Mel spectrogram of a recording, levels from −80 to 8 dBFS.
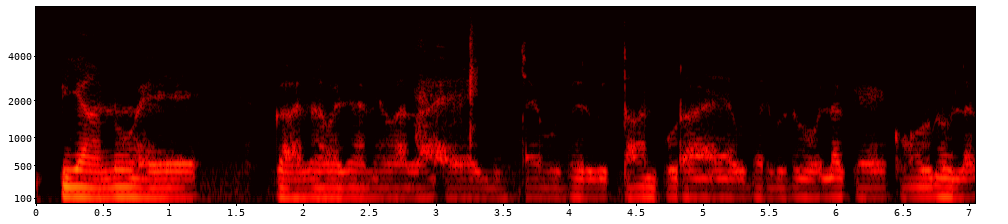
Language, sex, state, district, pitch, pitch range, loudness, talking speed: Hindi, male, Uttar Pradesh, Varanasi, 105 Hz, 105-110 Hz, -44 LUFS, 145 wpm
